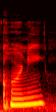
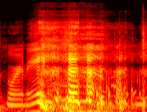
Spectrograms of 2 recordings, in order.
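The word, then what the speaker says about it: Kaurny: that's your instagram um k-a-u-r-n-y pronounced corny that's corny you did it on purpose yeah my last name is pronounced core uh and then i added the n-y so it's core and y say one more time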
